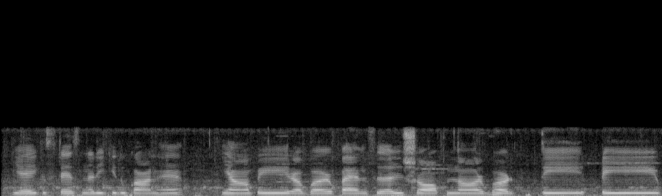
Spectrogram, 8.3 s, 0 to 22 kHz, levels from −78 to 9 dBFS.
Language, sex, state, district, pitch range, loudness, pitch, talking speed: Hindi, female, Rajasthan, Bikaner, 185-200 Hz, -16 LUFS, 195 Hz, 100 wpm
